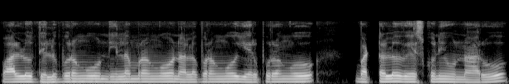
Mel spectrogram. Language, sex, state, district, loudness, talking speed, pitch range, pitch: Telugu, male, Telangana, Hyderabad, -16 LUFS, 140 wpm, 120-130 Hz, 125 Hz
